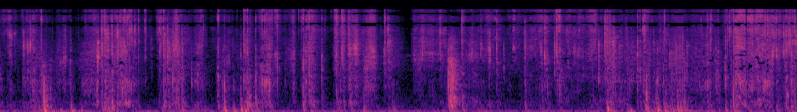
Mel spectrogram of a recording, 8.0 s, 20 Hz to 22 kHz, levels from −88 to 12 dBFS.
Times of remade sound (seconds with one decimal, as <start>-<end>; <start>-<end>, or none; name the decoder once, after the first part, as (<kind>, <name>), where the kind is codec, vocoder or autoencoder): 4.3-6.0 (vocoder, BigVGAN v2)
